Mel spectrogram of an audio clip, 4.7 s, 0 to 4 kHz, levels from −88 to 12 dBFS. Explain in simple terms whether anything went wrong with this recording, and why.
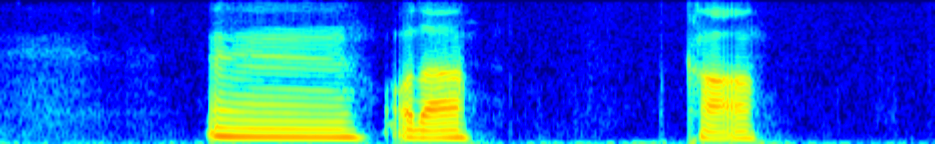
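Nothing went wrong here; the speech has no faults.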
